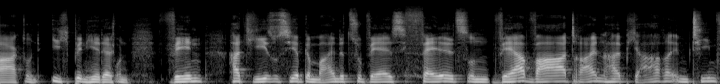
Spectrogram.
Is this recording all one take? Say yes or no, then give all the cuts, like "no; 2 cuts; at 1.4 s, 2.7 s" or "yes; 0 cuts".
no; 5 cuts; at 1.1 s, 3.0 s, 3.7 s, 4.0 s, 4.9 s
